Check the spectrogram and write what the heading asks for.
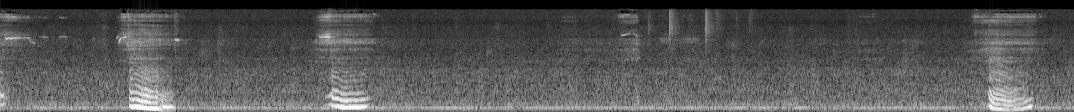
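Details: A sleeping dog: three rough, nasal snoring breaths with long quiet gaps over a steady hum; snoring.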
